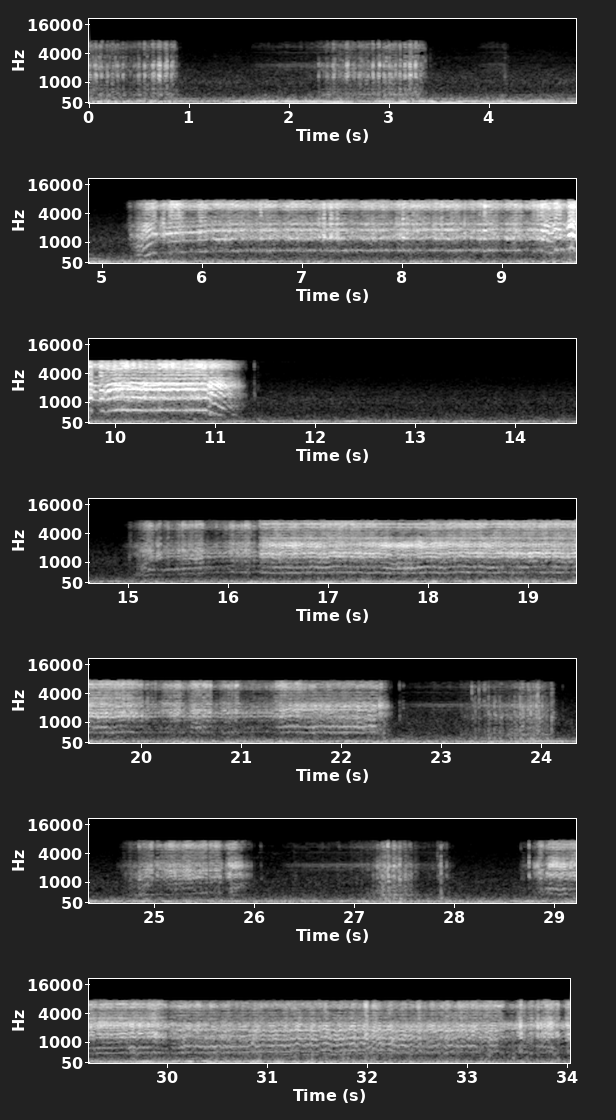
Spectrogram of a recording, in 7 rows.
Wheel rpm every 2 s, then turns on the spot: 10, 10, 40, 160, 160, 90, 0, 30, 70, 70, 70, 20, 30, 10, 30, 70, 70.
0-4 22-24 26-28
